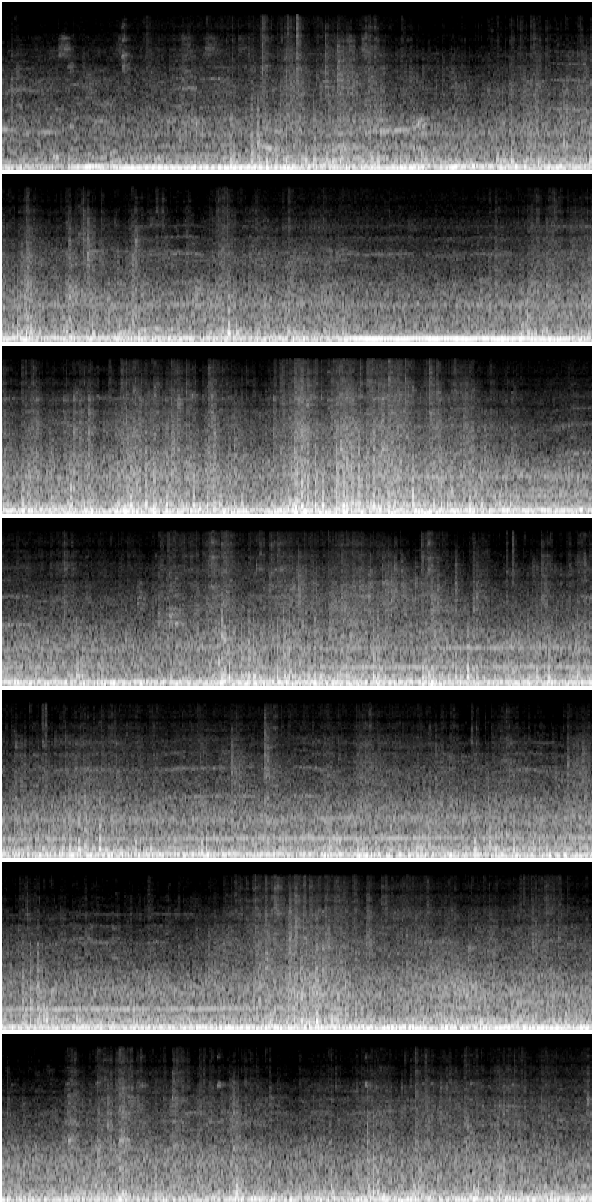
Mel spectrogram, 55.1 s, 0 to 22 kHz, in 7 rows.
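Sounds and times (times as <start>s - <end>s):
bus engine drone: 0.0s - 55.0s
road noise: 0.0s - 55.0s.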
